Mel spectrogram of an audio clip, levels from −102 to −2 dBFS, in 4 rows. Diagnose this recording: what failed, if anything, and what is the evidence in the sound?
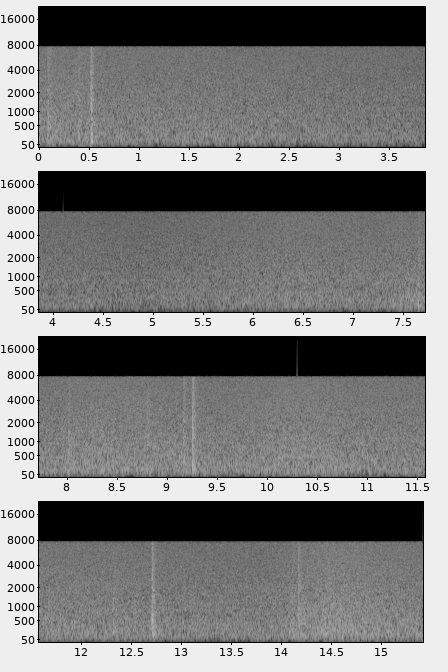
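The failure is at the chunking stage of the processing or streaming chain: overlapping chunks. At 4.11 to 4.31 s and again at 10.31 to 10.51 s, a 200 ms stretch of speech plays twice, heard as a brief stutter at each join. The joins fall about 6 s apart, which fits audio cut into 6 s chunks, each beginning 200 ms before the previous one ended. On a waveform and spectrogram, the same 200 ms pattern appears twice in a row at each of those times.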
